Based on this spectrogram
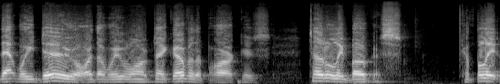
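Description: A man's medium-pitched voice in a Southern US accent, bright and sharp in tone, at a moderate pace with ordinary pitch variation. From US South, Florida Panhandle (Port St. Joe). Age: 60s. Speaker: community speaker at public meeting. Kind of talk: public comment at county meeting. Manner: unprepared, halting.

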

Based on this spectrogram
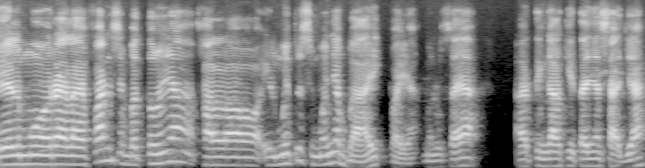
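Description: A man talking at a fairly quick pace with lively intonation. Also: quiet background. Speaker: teacher acting as coachee; teacher being coached. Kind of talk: coaching role-play. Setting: video call. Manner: halting, many fillers. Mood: calm, reflective. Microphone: video call.

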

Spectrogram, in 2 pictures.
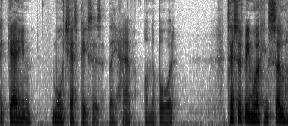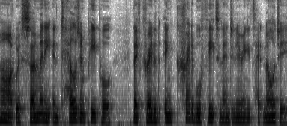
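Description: Over a quiet background, a man with vocal fry talks at a fairly quick pace with very wide pitch swings. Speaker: commentator on company strategy. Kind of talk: commentary. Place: home room.

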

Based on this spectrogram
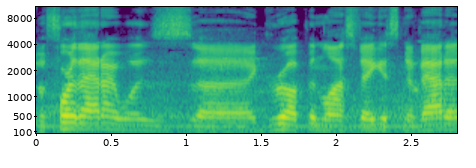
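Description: Noticeable background noise sits under a man's dry, echo-free voice with ordinary pitch variation. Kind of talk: interview answer. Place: open country.

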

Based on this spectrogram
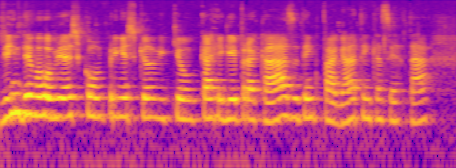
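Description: The speaker has a relaxed tone and a fairly quick pace. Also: woman. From Nova Friburgo, Rio de Janeiro state, Brazil; Rio de Janeiro state, Brazil. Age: 30s. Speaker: interview guest. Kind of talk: casual interview. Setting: TV studio. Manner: relaxed, chatty, laughs often. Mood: amused, lively storytelling. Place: studio. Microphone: lapel.

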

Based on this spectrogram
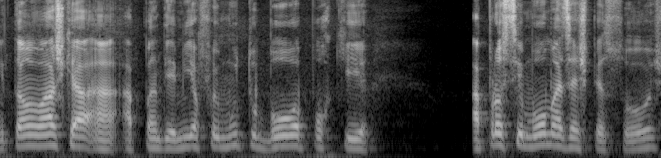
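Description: This man's voice sits fairly high in pitch. Its rise and fall is ordinary. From Brazil, Rio de Janeiro. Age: 40s. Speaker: entrepreneur, restaurant chain CEO; podcast guest. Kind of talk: casual interview. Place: studio. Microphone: studio mic.

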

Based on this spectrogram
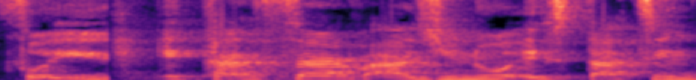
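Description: Audible room echo accompanies speech at a moderate pace with ordinary pitch variation. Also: woman. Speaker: food vlogger. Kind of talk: casual vlog chat, sponsor segment. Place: kitchen.

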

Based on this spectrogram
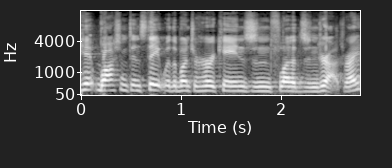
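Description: A woman with an American accent speaks against a quiet background. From US South, North Carolina. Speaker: energy policy expert; lecturer. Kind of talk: lecture. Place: hall. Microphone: lapel.

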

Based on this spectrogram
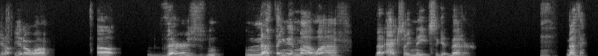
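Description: Against a quiet background, a man speaks at a moderate pace with very wide pitch swings. He leaves long, frequent pauses. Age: 60s. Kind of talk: casual chat. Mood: earnest, teaching. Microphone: video call.

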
